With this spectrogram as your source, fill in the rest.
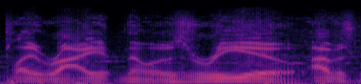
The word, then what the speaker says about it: Ryu: fame for me is teaching me the proper way to pronounce Ryu after playing Street Fighter 2 all those years, and I always thought it was Ryu, like Ken and Ryu.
